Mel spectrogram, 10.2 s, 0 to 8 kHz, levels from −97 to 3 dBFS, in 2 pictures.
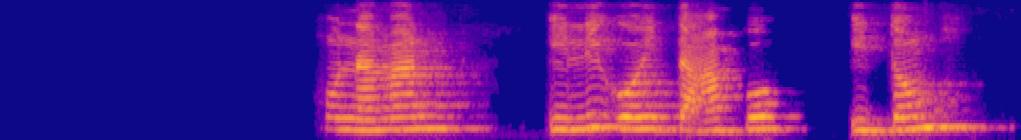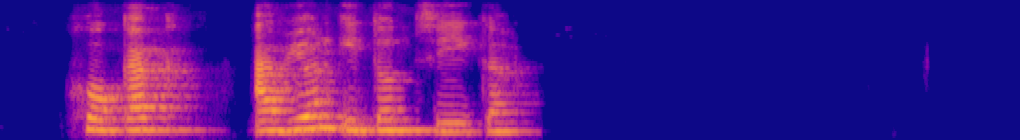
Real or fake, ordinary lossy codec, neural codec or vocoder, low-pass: real; Opus, 32 kbps; none; 7.2 kHz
